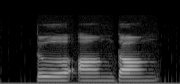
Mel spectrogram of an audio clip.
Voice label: "dang", Chinese; phonetics; bpmf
